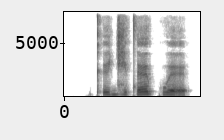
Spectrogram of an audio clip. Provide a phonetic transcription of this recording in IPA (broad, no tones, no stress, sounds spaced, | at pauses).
kʼ e d͡ʑ e t ɾ ɛ kʷ ɛ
